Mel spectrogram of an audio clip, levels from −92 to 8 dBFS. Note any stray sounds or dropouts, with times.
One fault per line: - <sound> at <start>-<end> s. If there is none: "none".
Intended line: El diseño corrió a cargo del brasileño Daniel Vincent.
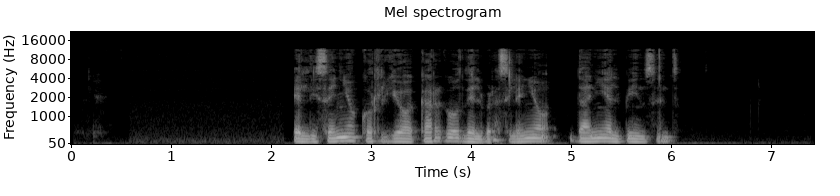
none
